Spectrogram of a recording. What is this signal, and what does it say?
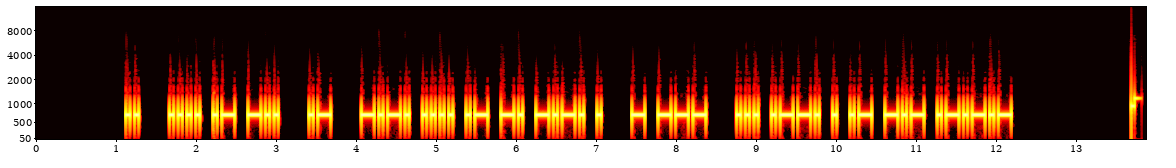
Morse code, heard as a keyed tone, about 22 wpm, 700 Hz. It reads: I HAD A CHANCE TO SPEAK.
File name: practice / 22wpm / Sentences with 4-Word Phrases - 22wpm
